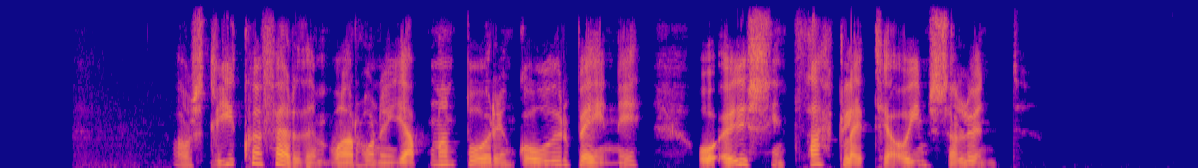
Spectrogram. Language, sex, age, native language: Icelandic, female, 60-69, Icelandic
